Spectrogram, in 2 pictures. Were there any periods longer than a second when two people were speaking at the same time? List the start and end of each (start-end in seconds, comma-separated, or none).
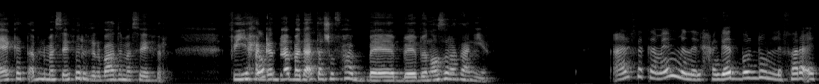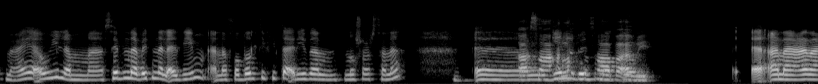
13.4-14.7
